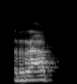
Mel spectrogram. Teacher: When we say rap, the P is also closing our lips.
